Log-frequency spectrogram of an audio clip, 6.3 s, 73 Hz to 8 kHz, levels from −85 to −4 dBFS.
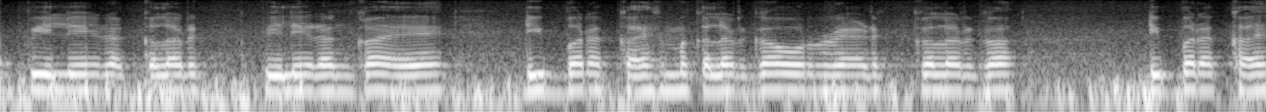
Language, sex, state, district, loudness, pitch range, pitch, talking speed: Hindi, male, Uttar Pradesh, Shamli, -13 LUFS, 170-180 Hz, 175 Hz, 190 wpm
